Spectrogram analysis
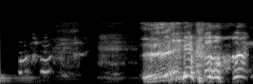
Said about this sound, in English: ooh, that was kind of an extra spicy burp. Kind of sound like you threw up.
